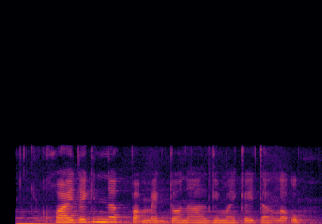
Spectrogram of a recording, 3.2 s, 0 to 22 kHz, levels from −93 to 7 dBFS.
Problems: constant background noise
